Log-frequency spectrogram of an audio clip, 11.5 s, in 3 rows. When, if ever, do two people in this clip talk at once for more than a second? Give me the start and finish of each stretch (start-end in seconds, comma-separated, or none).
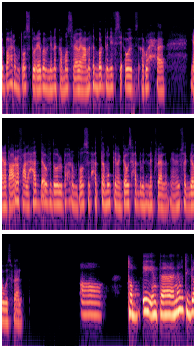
none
